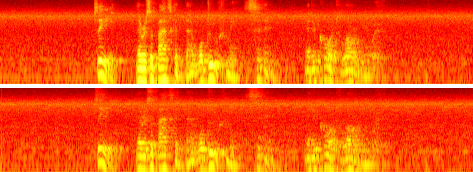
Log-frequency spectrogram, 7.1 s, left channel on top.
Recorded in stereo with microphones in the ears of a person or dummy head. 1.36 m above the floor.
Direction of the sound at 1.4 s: 45° left (ahead or behind).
